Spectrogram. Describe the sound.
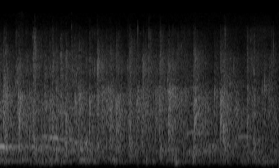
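An audience claps in a dense, steady burst of applause lasting a few seconds, many overlapping hand claps forming a crackling wash at a moderate, even level, with faint voices mixed in.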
